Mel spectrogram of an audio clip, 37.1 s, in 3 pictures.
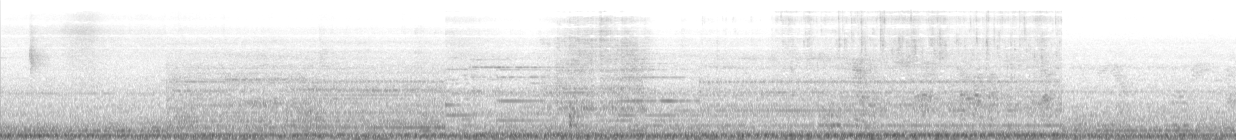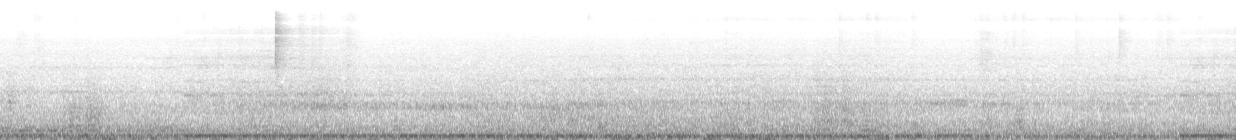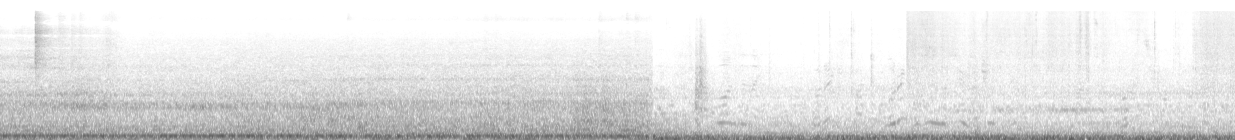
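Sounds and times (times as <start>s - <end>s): train rumble and hiss: 0.0s - 37.0s.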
